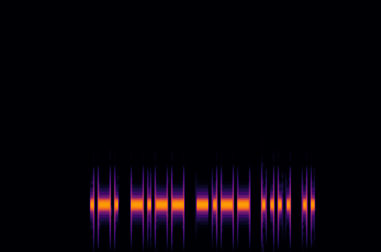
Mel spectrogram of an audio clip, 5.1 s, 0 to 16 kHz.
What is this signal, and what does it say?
Morse code, heard as a keyed tone, about 22 wpm, 700 Hz. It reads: RYYHI
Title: Code Groups - 5 Letters - 22wpm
